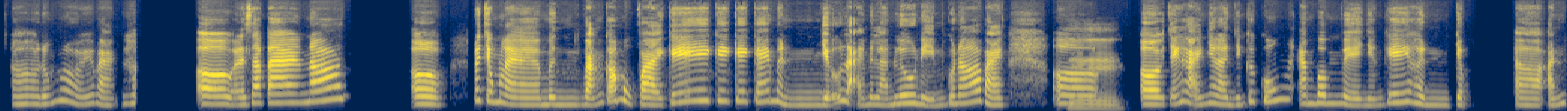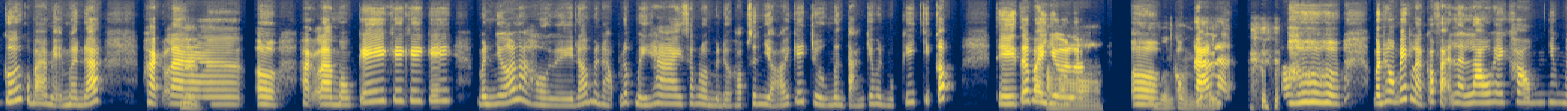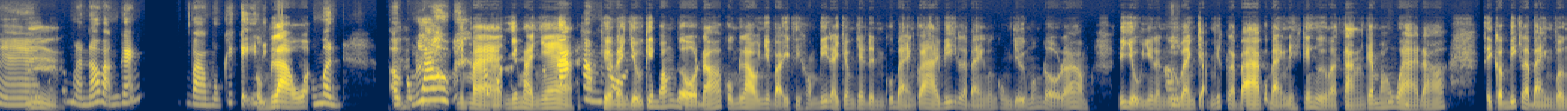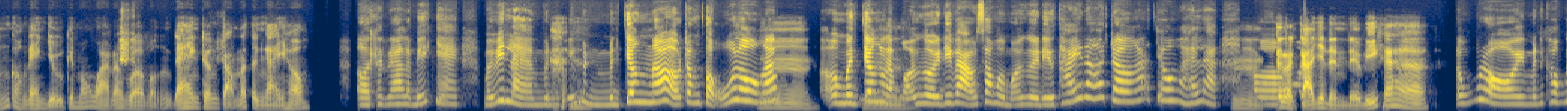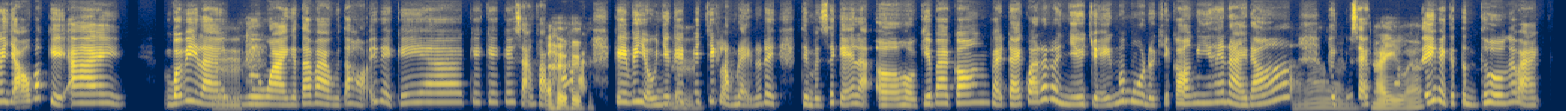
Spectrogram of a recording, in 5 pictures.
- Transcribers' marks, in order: tapping; chuckle; laughing while speaking: "ờ"; laugh; other background noise; chuckle; laughing while speaking: "lâu"; chuckle; laughing while speaking: "Ừ, ừm"; unintelligible speech
- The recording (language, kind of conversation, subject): Vietnamese, podcast, Bạn có thể kể về một món đồ gắn liền với kỷ niệm của bạn không?
- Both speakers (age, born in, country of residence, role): 20-24, Vietnam, Vietnam, guest; 25-29, Vietnam, Vietnam, host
